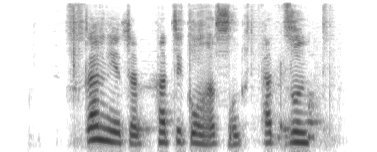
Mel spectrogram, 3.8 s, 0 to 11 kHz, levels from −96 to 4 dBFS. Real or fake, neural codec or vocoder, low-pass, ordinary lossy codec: fake; codec, 44.1 kHz, 1.7 kbps, Pupu-Codec; 9.9 kHz; Opus, 64 kbps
